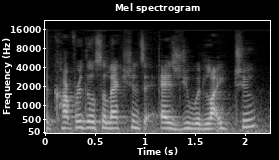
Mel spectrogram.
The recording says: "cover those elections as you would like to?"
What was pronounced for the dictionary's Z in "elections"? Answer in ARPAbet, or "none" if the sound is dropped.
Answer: Z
